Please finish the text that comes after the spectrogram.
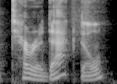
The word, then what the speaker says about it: pterodactyl: Why can't you hear a pterodactyl go to the bathroom? Because the P is silent.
